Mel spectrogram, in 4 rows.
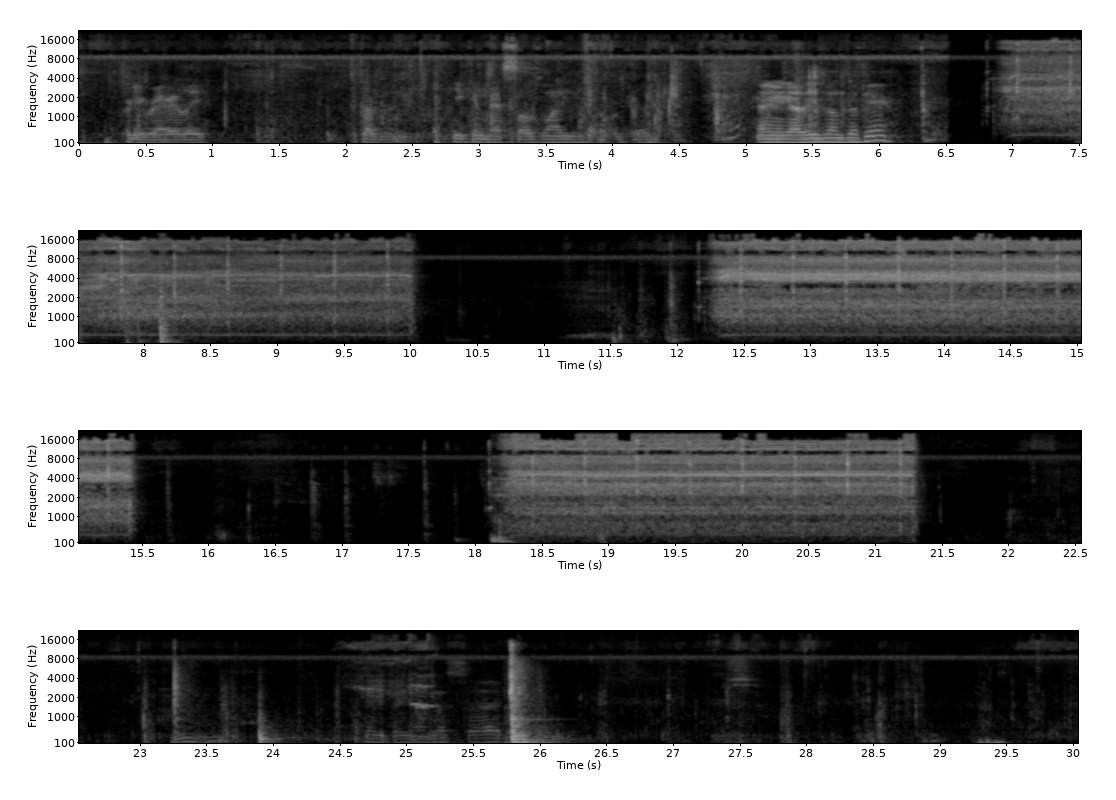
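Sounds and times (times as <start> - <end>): grease gun whirring: 6.8 - 10.1, 12.1 - 15.6, 18.1 - 21.4.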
